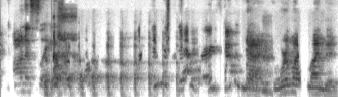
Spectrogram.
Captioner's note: chuckling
